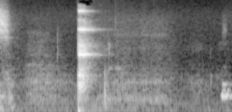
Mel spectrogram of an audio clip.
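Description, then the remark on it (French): A single bright clink of glasses of Scotch touching in a toast, sharp, its ringing tone fading over about a second amid quiet. “on se fait un cheers.”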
